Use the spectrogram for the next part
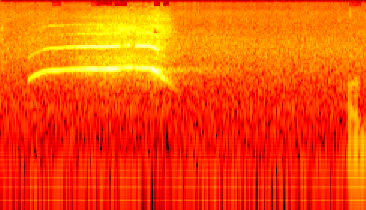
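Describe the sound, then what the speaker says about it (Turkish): A bird-call whistle for hunting in theHunter Classic, blown once in a clear, rising-then-held tone of about a second, followed by a faint short sound near the end. "Mesela bak mıstık öttürüyorum."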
